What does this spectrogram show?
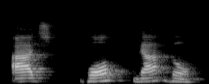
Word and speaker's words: advogado: Por mais que a gente queira colocar ali um I, não tem esse I. O D é mudo, né? Advogado.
